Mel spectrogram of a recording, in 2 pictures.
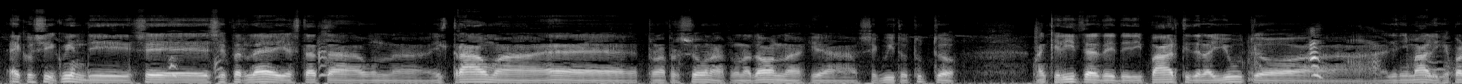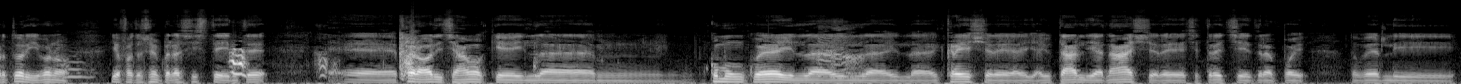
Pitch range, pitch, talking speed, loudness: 90-110 Hz, 100 Hz, 115 wpm, -17 LUFS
